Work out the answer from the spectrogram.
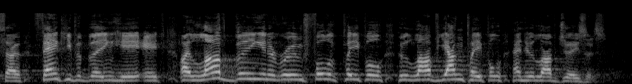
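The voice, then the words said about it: Australian accent. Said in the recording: “You probably pick from the accent, I'm not really from around here. I speak a language called Australian.”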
